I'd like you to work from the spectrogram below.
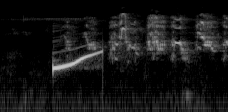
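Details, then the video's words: Common Myna: a clear whistle sliding upward, then a run of harsh, squawky chattering notes, several to the second. "બાળકો હવે આપણે કાબરનો અવાજ સાંભળીએ"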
